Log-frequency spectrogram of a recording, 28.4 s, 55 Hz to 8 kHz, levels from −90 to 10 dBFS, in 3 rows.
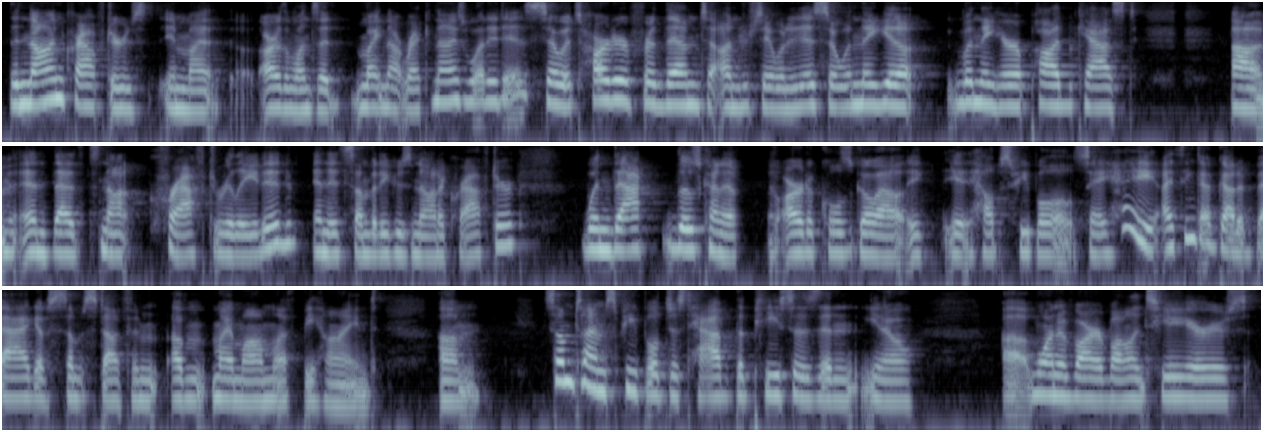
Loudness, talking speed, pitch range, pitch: -25 LUFS, 195 wpm, 175-215 Hz, 190 Hz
